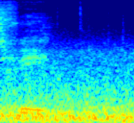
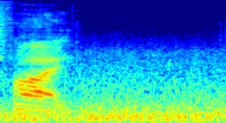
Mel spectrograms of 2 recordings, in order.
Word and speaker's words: phi: Just kidding, it's Fee. Just kidding, it's Phi. Just kidding, it's Fee. Just kidding, it's Phi. Ah! Different physicists and mathematicians I know pronounce it different ways.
